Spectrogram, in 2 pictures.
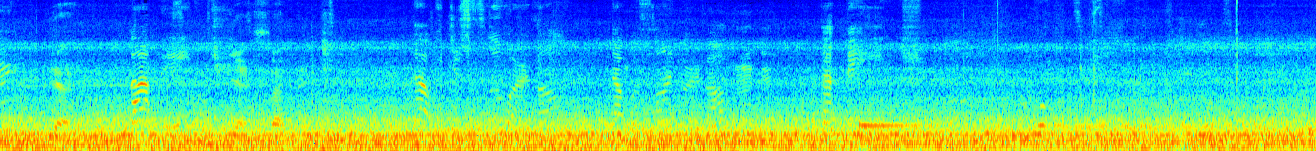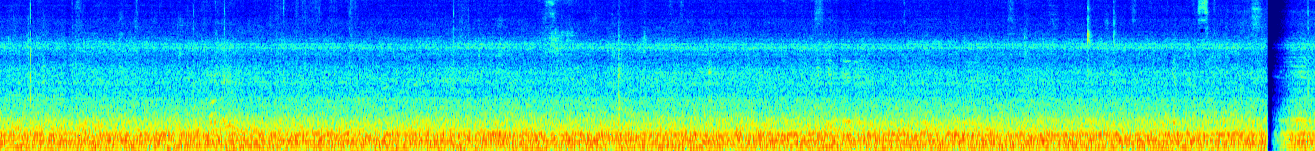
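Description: An aircraft engine roars steadily inside the cabin.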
